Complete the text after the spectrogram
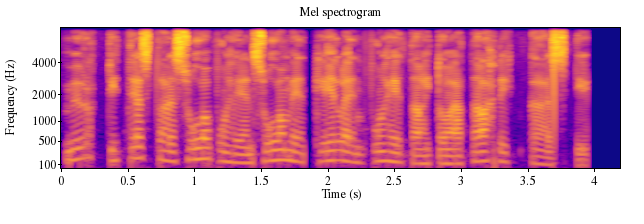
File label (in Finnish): suopuhe nainen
